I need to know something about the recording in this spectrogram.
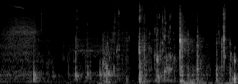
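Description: Someone chewing a coconut protein bar: a run of irregular, crunchy and slightly sticky bites and mouth noises, moderately loud, with no talking.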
